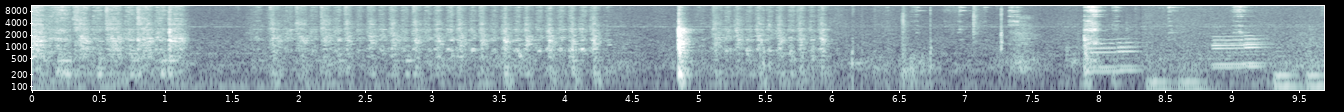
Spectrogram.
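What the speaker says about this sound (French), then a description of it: "et ensuite avec votre couteau que vous aurez bien sûr lavé après avoir coupé l'oignon, et sans couper vos doigts, vous venez comme ça la hacher" A kitchen knife chops fresh herbs on a cutting board in quick, dense, repeated strokes, close and fairly quiet, followed by scattered scraping and a few louder knocks.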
